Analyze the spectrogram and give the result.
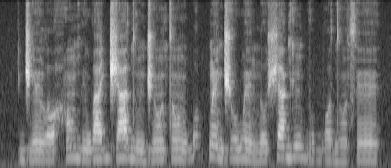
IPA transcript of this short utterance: d͡ʒ ɛ̃˨ l ɔ˨ h ɔ̃˧ b ĩ˨ w a˧ d͡ʒ a˧ d ũ˨ d͡ʒ ɔ̃˧ t ɔ̃˧ ɡ͡b ɔ˦ k͡p ɛ̃˦˨ d͡ʒ o˧ w ɛ̃˨ n o˨˦ ʃ a˦ ɡ ĩ˦ b o˧ b ɔ˨ d ɔ̃˨ s ɛ̃˧

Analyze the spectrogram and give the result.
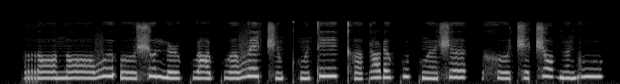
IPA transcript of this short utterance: r ɔː˩ n ɔː˩ v ʊ˥ ʔ ʊː˩ ʃ ʊ˥ n ə˞˩ kʷ ɑ˩ kʷ ʌ˩ v ɛ˥ t͡ʃ ə̃˩ kʷʰ ə̃˩ t ɪː˥ kʰ ʌ˩ ɡ ɑ˥ ɽ ə˥ kʷ ɛ˥ kʷ ə̃ː˩ ʃ ə˥ | x ʊː˩ t͡ʃ ə˩ t͡ʃ ɔ˥ ɡ ə̃˩ ɡ u˥

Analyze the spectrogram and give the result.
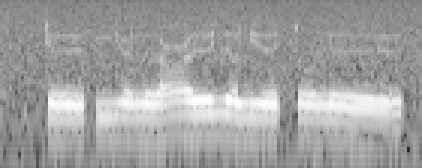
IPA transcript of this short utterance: t ø | nʲ ə˞ l ɵ ʕ øː lʲ ɔ lʲ ø t o l øː

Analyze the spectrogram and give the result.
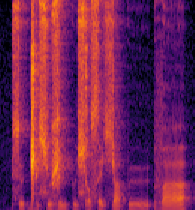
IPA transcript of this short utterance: s ʉ ɡ͡ǁ ɪ ɕ ʉ ʐ i p ʉ ɕ ɔ s ɛ ç a p ʉ | v a

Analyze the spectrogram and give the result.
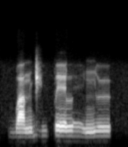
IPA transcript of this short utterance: b a˨ n d͡ʒ i̤˧ p e˧ l e̤˦˨ ɲ ʉ˦

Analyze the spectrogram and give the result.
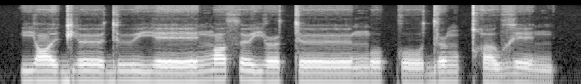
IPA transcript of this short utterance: j ɒ ɪ̯ ɡ j øː d ʉː j eː ŋ ɒ θ ø j ə˞ t øː ŋ o k o d ə˞ ŋ qʰ u ɣ e ŋ

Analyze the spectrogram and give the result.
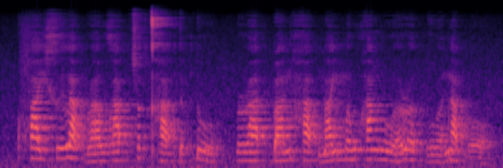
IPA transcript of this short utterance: f a˧ j x ɨ˧˥ l a˨˩ k̚ ɹ a˧ w ɣ a˦˥ k̚ c ə˦˥ k̚ t̪ʰ a˨˩ k̚ ɗ ə˦˥ k̚ ɗ u˨˩ k̚ | ɹ a˨˩ t̚ ɓ a˧˥ n h a˨˩ t̚ m a˧ j m ə˧ w h a˧ ŋ w u˨˩˦ ə̯ ɹ ə˨˩ k̚ v u˨˩˦ ə̯ n a˨˩ k̚ w o˨˩˨

